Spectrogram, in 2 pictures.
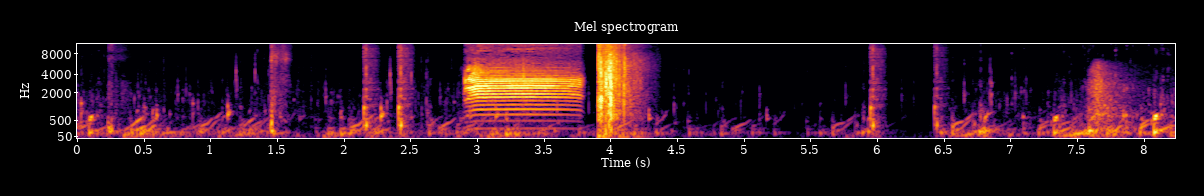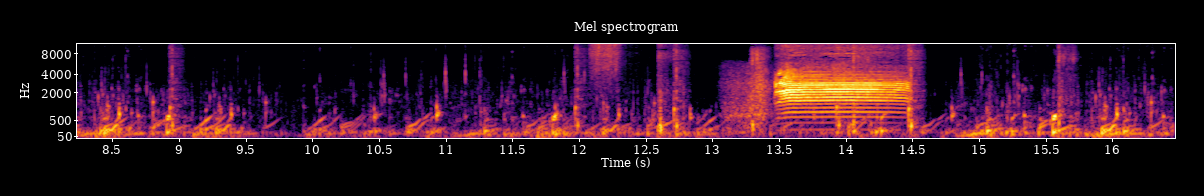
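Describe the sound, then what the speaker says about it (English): A sheep bleats twice in the video game Minecraft, each call short and clear, separated by about ten seconds, over a continuous bed of soft liquid, squishy footstep-like noises. "There's a sheep nearby too."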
